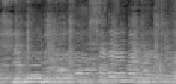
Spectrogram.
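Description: A Spanish-language praise song: a voice singing held notes that bend in pitch over instrumental backing.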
